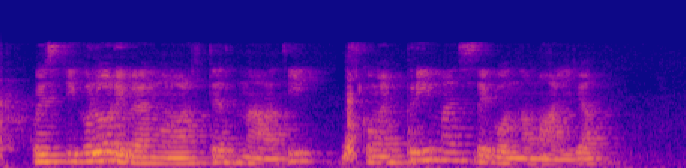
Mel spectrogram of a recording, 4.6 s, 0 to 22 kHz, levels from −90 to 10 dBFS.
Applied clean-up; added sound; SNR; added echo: neural separator model SepFormer DNS4.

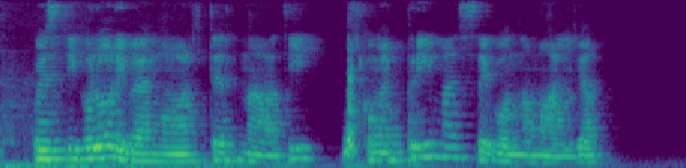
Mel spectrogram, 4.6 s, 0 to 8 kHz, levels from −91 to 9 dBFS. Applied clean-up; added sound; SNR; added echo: neural mask model DeepFilterNet 3.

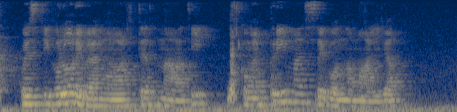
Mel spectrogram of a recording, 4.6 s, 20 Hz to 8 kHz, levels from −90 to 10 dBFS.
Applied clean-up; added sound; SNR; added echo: none; Dog; 9 dB; reverberation time 0.6 s.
